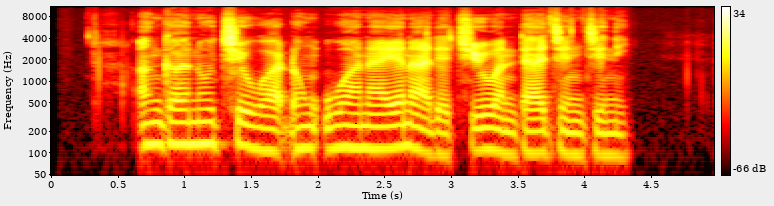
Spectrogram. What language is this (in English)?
Hausa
